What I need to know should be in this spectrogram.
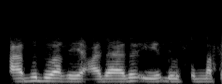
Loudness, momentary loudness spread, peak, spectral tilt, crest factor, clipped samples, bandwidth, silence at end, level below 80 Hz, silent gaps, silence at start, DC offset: -24 LUFS; 7 LU; -10 dBFS; -8.5 dB/octave; 14 dB; under 0.1%; 3.7 kHz; 0.05 s; -68 dBFS; none; 0.1 s; under 0.1%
